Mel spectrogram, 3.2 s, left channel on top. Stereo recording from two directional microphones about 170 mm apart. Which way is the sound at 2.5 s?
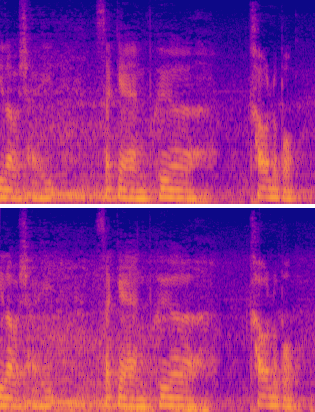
20° left (ahead or behind).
